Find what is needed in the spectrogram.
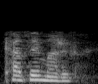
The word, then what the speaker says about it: Kazemaru: Kazamaru? What a nice name. How do you pronounce it properly? – Kazemaru. – Kazemaru.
